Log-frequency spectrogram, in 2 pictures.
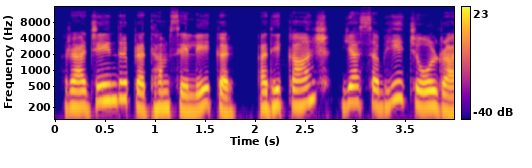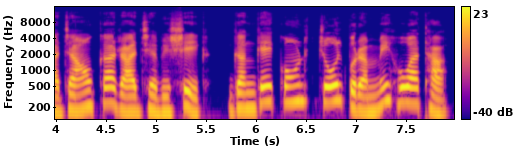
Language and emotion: Hindi, neutral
